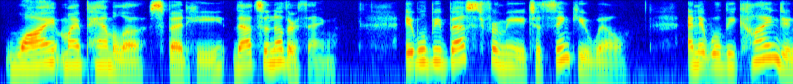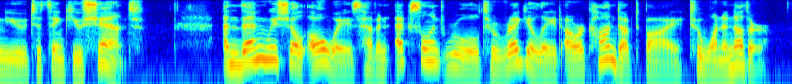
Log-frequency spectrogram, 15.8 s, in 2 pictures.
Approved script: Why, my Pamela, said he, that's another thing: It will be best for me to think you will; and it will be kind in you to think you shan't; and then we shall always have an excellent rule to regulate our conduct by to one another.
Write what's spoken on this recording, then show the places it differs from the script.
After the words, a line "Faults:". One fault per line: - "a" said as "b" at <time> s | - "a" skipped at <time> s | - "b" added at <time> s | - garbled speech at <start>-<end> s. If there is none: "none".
Why, my Pamela, sped he, that's another thing: It will be best for me to think you will; and it will be kind in you to think you shan't; and then we shall always have an excellent rule to regulate our conduct by to one another.
Faults:
- "said" said as "sped" at 1.5 s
